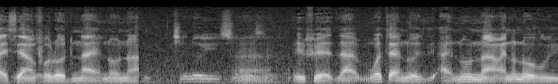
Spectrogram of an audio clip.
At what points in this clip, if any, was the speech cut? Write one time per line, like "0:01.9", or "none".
0:01.5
